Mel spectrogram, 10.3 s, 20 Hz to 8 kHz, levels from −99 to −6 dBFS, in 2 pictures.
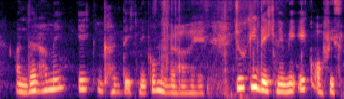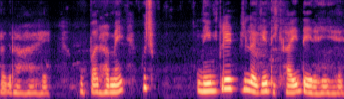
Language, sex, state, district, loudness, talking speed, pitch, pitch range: Hindi, female, West Bengal, North 24 Parganas, -19 LUFS, 170 wpm, 180 Hz, 155-210 Hz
